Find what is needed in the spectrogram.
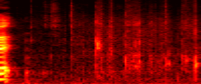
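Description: Faint scattered clicks and light crinkling of plastic paint cups being handled.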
